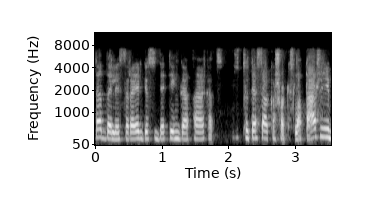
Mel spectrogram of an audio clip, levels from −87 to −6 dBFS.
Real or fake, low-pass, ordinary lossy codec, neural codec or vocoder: real; 7.2 kHz; MP3, 64 kbps; none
